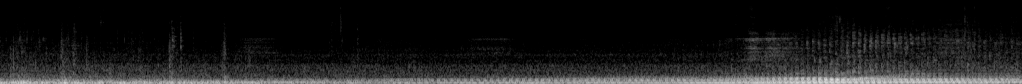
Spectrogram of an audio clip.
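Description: A Cadillac's engine rumbles steadily, swelling louder as the car passes close by, then easing off; no voices.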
